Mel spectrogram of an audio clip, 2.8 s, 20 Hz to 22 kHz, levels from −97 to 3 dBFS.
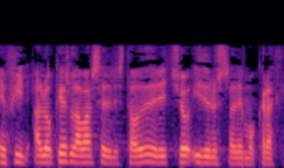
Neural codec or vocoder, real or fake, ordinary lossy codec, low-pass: none; real; none; 7.2 kHz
